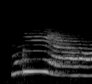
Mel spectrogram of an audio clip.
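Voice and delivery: high, drawn-out meow; high mewing that slides down; cat meow. Pretend. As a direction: imitate a cat for children. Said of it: "she makes a noise like this".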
